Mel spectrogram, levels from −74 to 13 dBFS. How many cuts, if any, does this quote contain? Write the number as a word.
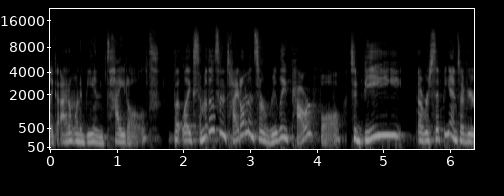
three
